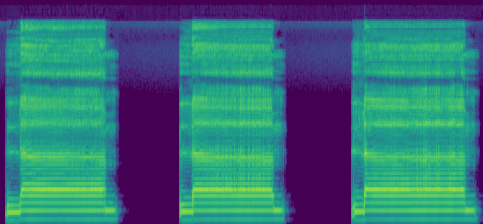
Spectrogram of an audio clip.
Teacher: زبان کے باریک کنارے یعنی آپ کے زبان کا سامنے والا جو کنارہ ہے اس کو آپ اپنے سامنے اوپر والے دانتوں کی مسوڑوں کے ساتھ لگائیں گے تو وہاں سے باریک آواز میں لام لام لام ادا ہوگا۔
